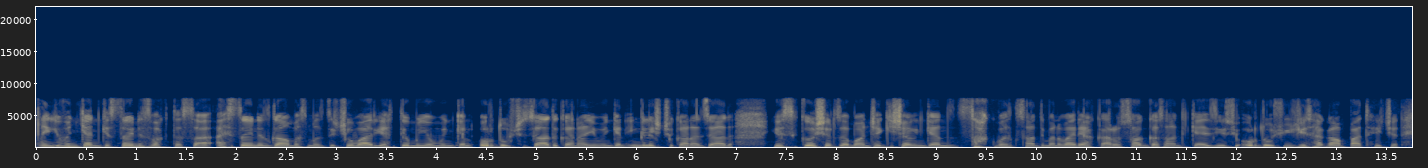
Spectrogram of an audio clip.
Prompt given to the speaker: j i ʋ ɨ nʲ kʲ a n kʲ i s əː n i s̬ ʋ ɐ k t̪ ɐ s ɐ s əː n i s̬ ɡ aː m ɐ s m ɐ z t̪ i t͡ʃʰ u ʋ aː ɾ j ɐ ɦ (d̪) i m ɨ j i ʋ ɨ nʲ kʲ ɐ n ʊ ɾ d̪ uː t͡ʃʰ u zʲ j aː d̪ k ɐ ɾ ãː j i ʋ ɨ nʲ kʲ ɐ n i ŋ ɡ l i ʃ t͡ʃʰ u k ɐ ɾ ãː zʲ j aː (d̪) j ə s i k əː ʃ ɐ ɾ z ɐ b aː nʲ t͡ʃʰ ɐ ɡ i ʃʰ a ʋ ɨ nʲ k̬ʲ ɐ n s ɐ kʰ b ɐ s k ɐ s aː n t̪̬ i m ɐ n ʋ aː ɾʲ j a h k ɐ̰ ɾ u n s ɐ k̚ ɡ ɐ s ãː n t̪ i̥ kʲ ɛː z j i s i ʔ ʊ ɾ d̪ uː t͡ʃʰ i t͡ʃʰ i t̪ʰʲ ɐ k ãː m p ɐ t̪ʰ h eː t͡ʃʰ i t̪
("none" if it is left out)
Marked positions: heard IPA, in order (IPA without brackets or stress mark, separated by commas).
t̪, d̪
